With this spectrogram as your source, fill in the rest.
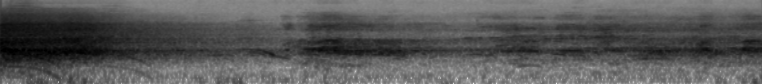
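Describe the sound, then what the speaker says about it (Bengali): A crowd at a religious sermon roars a loud collective takbir chant of Allahu Akbar, swelling at once and then fading into scattered voices and a murmuring hall. "তাকবীর পড়ুন, লিল্লাহে তাকবীর।"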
